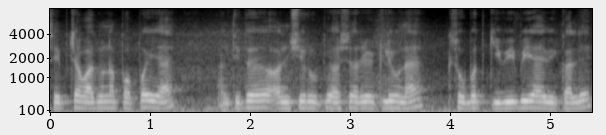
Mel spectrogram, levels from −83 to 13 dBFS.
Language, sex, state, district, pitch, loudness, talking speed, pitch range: Marathi, male, Maharashtra, Gondia, 135 Hz, -15 LUFS, 185 wpm, 130-140 Hz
